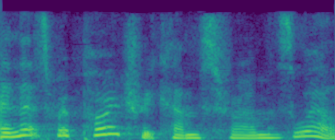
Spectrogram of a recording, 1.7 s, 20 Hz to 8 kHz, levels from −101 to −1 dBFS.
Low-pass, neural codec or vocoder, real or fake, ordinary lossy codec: 7.2 kHz; vocoder, 44.1 kHz, 80 mel bands, Vocos; fake; AAC, 32 kbps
